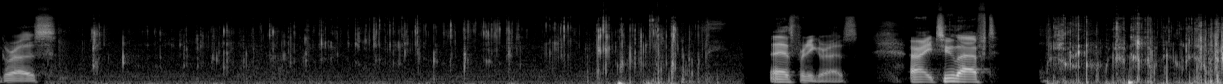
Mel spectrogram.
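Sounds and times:
speech: 0.0 - 1.0, 7.7 - 10.6
carrot being chewed: 0.6 - 7.3, 10.4 - 12.2.

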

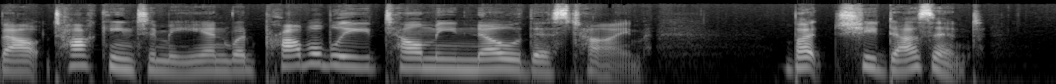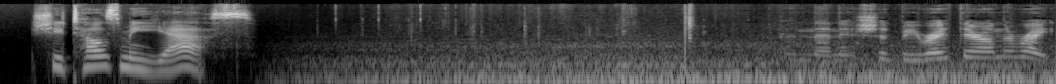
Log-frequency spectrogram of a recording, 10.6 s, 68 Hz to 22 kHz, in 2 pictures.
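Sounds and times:
speech: 0.0 - 7.0, 9.5 - 10.5
car engine and road rumble driving toward a home: 6.6 - 10.5.

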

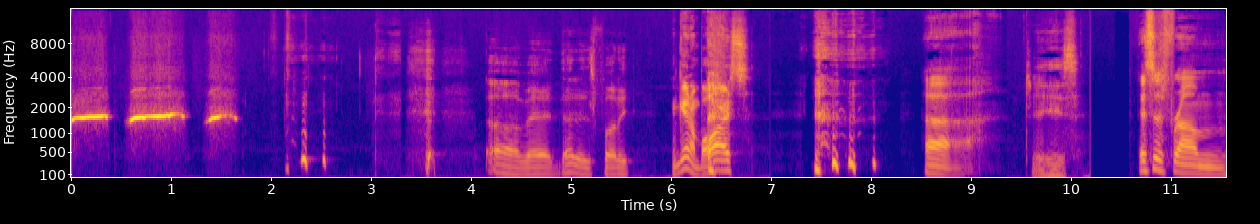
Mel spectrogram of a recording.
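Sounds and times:
police officer's penny whistle blasts calling other officers: 0.0 - 1.7
laughter: 2.1 - 3.7, 7.4 - 8.1
speech: 4.2 - 11.5.

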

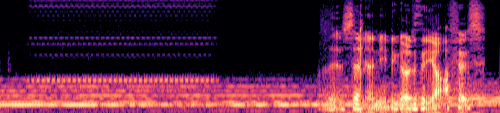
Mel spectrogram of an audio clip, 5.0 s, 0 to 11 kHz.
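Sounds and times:
classroom telephone ringing with a buzzing bell tone: 0.2 - 2.2
speech: 3.3 - 4.9.

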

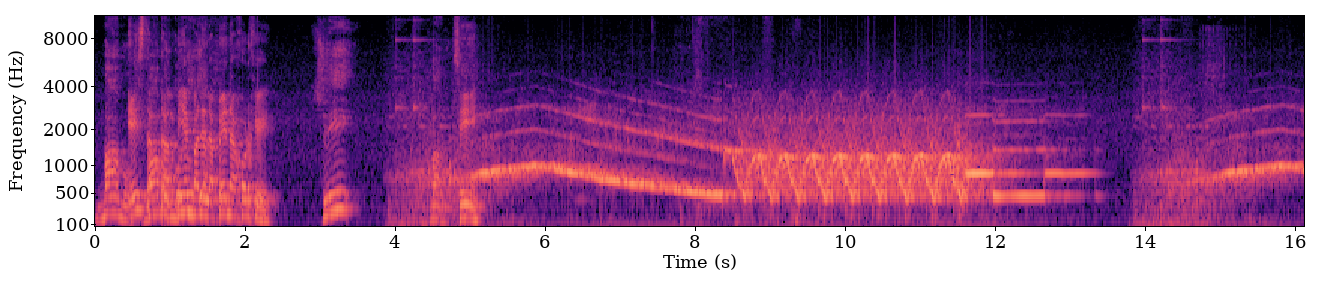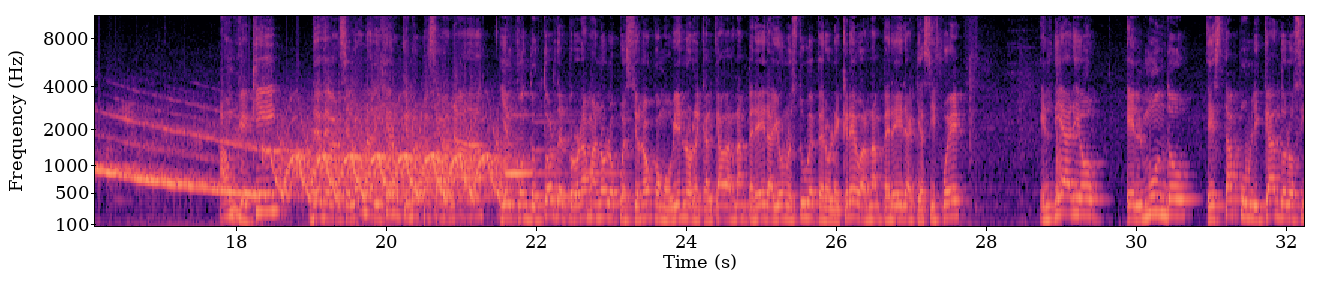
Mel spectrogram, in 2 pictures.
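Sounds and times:
speech: 0.0 - 5.2, 21.5 - 27.9, 28.7 - 32.2
emergency siren wailing and yelping: 3.9 - 22.9.

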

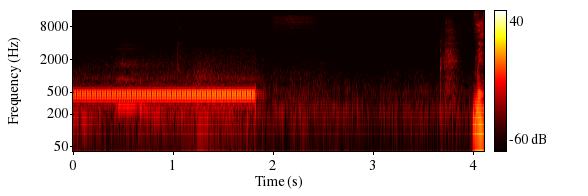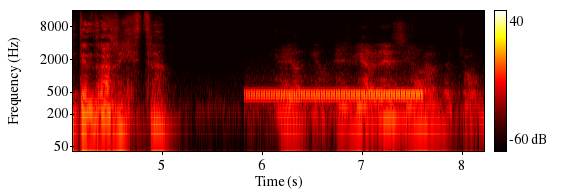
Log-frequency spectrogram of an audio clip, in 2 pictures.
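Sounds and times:
telephone ringing tone on an unanswered call: 0.0 - 1.8, 5.8 - 7.6
speech: 4.0 - 5.2, 6.2 - 8.2.

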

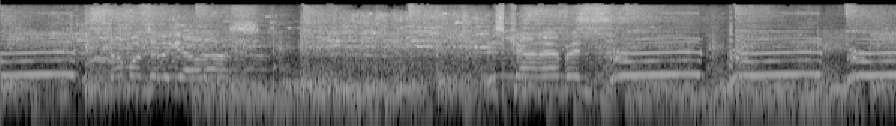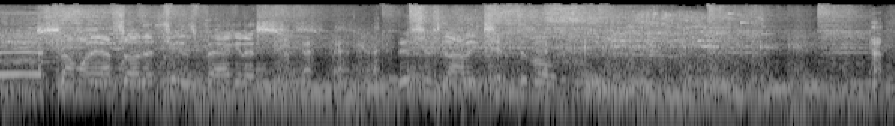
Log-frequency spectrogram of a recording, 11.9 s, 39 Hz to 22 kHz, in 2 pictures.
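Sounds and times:
glass shattering sound effect: 0.5 - 4.0, 8.9 - 11.2
speech: 3.2 - 10.5
laughter: 7.5 - 9.1, 11.7 - 11.9.

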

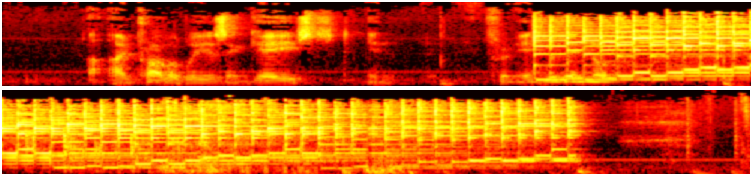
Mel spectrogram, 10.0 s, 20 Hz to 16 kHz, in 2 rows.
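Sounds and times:
speech: 0.6 - 6.6
mobile phone ringtone with bright electronic melody: 3.5 - 9.0.

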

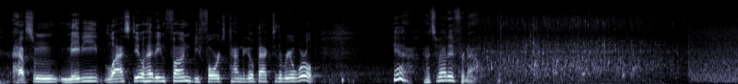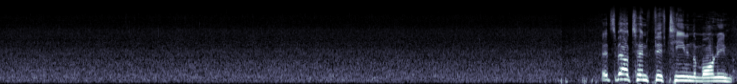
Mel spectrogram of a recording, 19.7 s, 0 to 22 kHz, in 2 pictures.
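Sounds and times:
speech: 0.2 - 6.8, 17.9 - 19.6
rushing river water: 6.2 - 10.3.

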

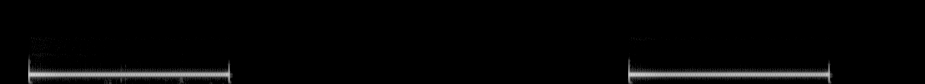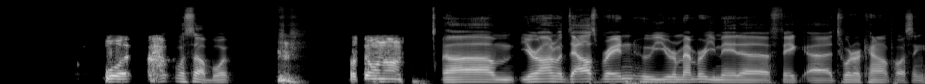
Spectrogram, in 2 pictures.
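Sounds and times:
phone line ringing on an outgoing call: 0.3 - 2.3, 6.3 - 8.3
speech: 10.3 - 18.4.

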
